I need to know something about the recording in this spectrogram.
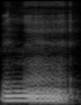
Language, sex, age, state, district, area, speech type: Malayalam, female, 45-60, Kerala, Palakkad, rural, spontaneous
